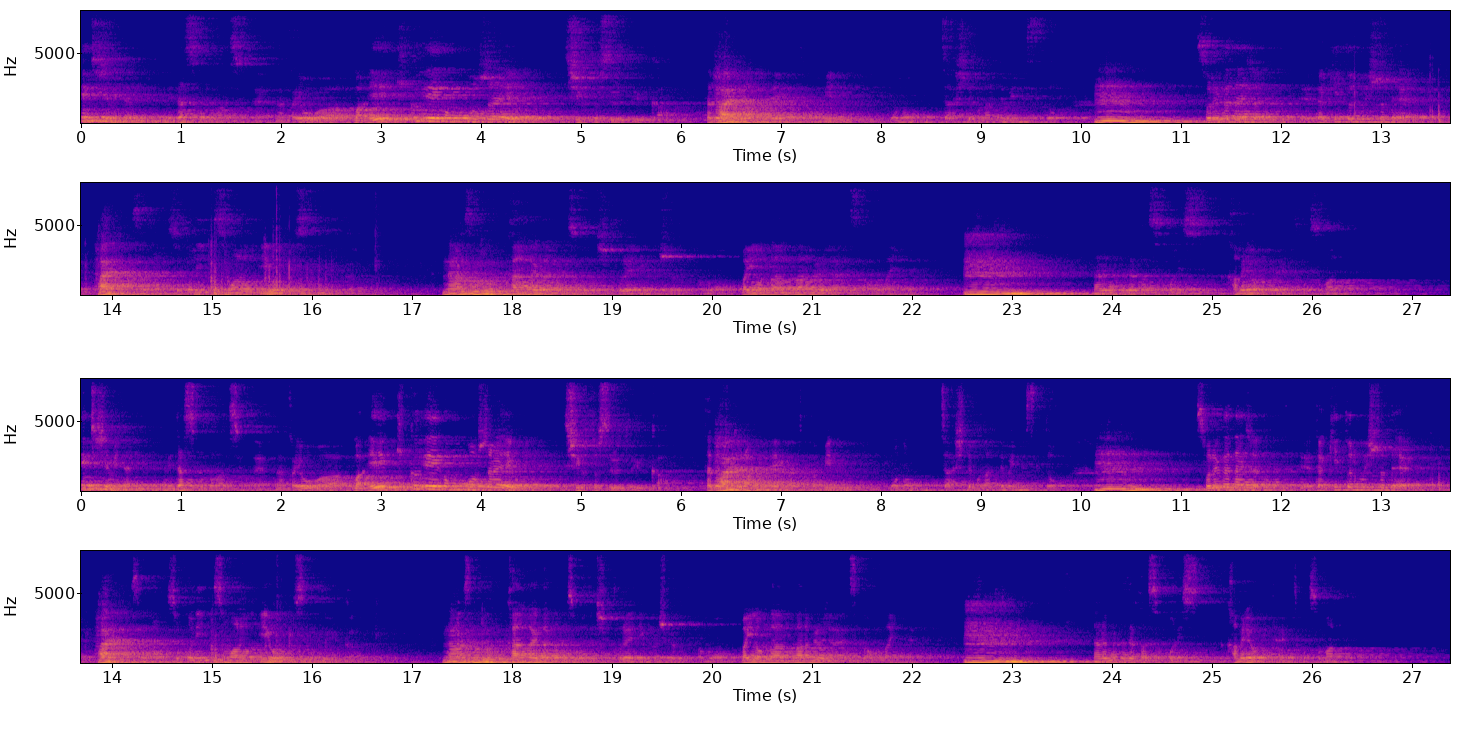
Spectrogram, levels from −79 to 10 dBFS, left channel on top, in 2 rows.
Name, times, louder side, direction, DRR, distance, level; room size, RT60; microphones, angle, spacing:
voice 1, 0.0-4.5 4.8-5.9 6.2-7.6 8.1-8.3 8.6-9.8 11.2-13.4 14.3-16.4 17.3-22.0 23.8-24.9 25.2-26.2, right 1 dB, 80° right, -1 dB, 1.1 m, -27 dB
voice 2, 10.1-10.7 13.8-14.1 17.3-17.9 22.5-23.2, equal, 35° left, -4 dB, 0.8 m, -18 dB
sound 1, 12.7-14.1 14.4-14.5 14.9-17.5 18.2-18.3, left 2 dB, 80° left, 0.5 m, -33 dB
15.0 x 6.9 x 2.9 m, 2.8 s
head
